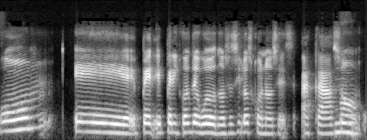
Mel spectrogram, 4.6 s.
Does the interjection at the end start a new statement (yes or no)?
no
